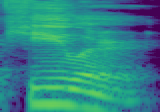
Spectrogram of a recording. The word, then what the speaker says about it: Keilar: there but think about her name is brianna keeler that's how i pronounce it that's how the killer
